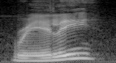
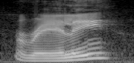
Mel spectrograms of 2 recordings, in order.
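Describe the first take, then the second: The two takes are said the same way.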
